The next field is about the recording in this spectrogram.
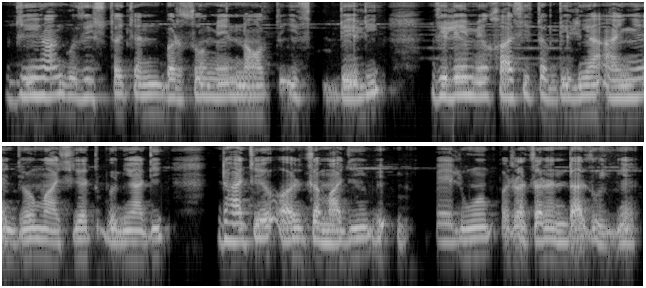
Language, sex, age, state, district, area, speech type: Urdu, female, 60+, Delhi, North East Delhi, urban, spontaneous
